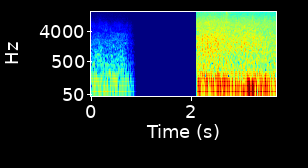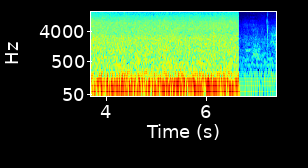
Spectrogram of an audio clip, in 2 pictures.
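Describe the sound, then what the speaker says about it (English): Heavy rain and gusty wind lash the Sarasota area as Hurricane Milton approaches, a dense, steady roar of noise that runs loud for several seconds, with faint quieter ambience before and after. "We are now seeing gusty winds, high surf, and rain in areas like Sarasota"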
